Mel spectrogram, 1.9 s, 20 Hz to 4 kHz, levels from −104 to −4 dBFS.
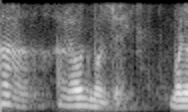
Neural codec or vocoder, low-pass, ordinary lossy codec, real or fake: none; 3.6 kHz; none; real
